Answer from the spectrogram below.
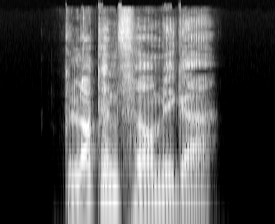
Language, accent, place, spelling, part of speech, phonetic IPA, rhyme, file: German, Germany, Berlin, glockenförmiger, adjective, [ˈɡlɔkn̩ˌfœʁmɪɡɐ], -ɔkn̩fœʁmɪɡɐ, De-glockenförmiger.ogg
- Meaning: inflection of glockenförmig: 1. strong/mixed nominative masculine singular 2. strong genitive/dative feminine singular 3. strong genitive plural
